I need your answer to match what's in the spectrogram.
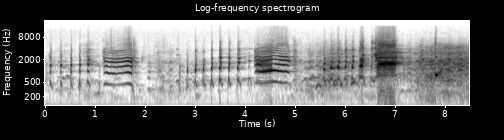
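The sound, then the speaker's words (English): Chickens being fed corn cluck in quick bursts of short, sharp notes, broken by a few longer, drawn-out squawks and a loud flurry near the end, fairly busy. “We got to feed the chickens.”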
